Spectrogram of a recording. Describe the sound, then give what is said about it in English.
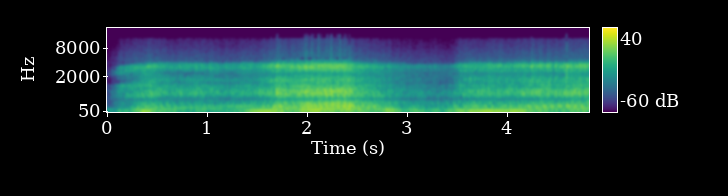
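A car engine revs hard, rising in pitch and swelling loud, dips briefly, then roars up again as Harvey Benson's car, which has bad brakes, speeds off in a hurry, a steady motor drone with no voices. “Golly, he's certainly in a hurry. With them brakes the way they are, he'll kill somebody if he ain't careful.”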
